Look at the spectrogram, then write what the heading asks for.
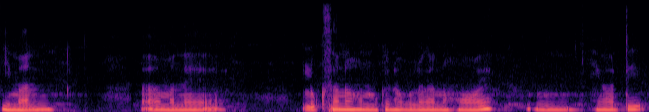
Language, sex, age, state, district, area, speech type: Assamese, female, 45-60, Assam, Dibrugarh, urban, spontaneous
